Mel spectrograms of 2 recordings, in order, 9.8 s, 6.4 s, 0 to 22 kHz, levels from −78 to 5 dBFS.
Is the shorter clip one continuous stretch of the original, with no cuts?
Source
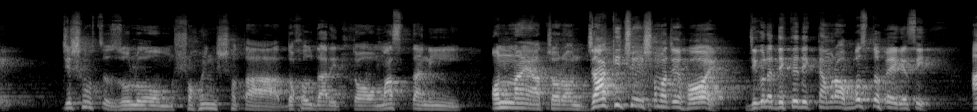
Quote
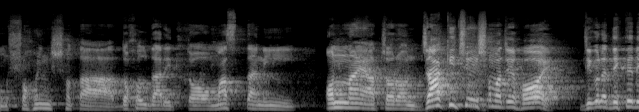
yes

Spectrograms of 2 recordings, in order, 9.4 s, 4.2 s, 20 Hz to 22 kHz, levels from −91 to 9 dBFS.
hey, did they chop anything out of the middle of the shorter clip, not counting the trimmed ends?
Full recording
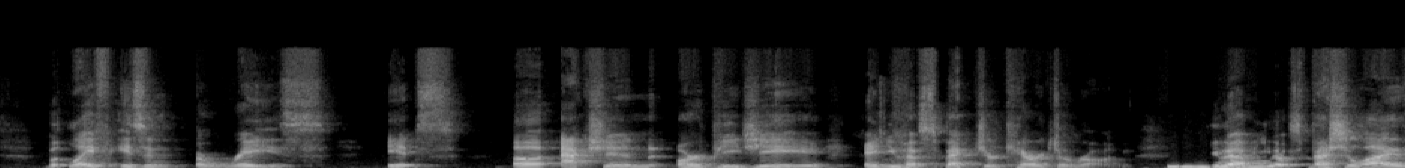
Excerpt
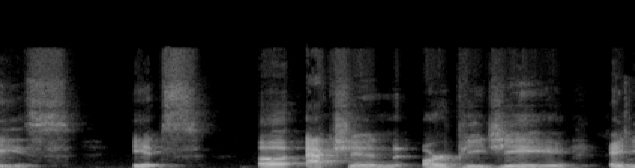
no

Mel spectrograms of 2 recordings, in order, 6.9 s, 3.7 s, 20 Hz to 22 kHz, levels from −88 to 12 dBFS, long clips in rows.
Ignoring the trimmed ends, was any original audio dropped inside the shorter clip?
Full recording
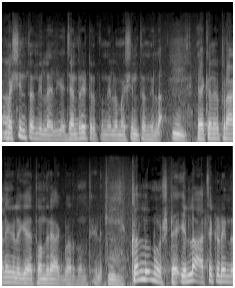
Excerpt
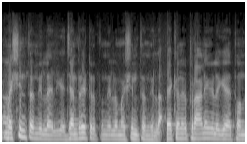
yes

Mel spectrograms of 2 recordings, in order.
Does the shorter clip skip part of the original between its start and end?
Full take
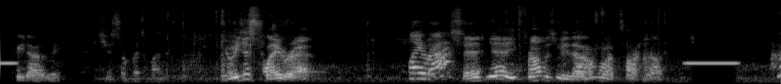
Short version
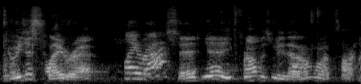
yes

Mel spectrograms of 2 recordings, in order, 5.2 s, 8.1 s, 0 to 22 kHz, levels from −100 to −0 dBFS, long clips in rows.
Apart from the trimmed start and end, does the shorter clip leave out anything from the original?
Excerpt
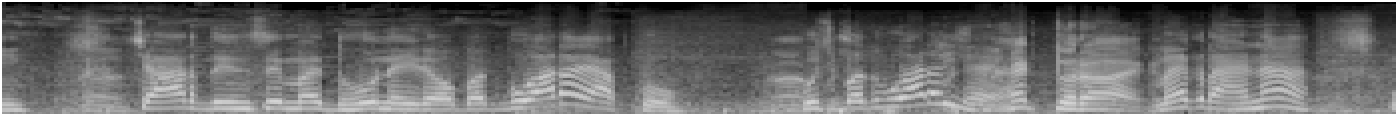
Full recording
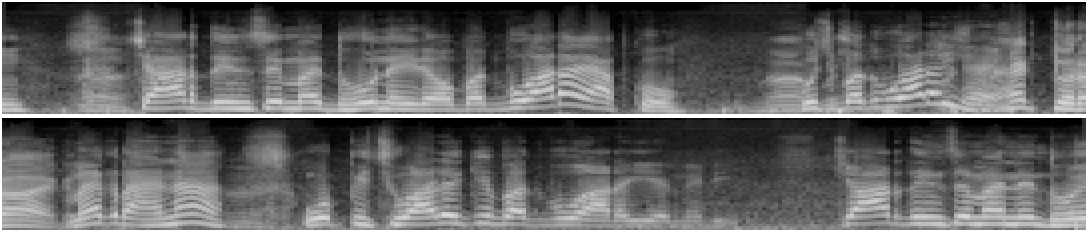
no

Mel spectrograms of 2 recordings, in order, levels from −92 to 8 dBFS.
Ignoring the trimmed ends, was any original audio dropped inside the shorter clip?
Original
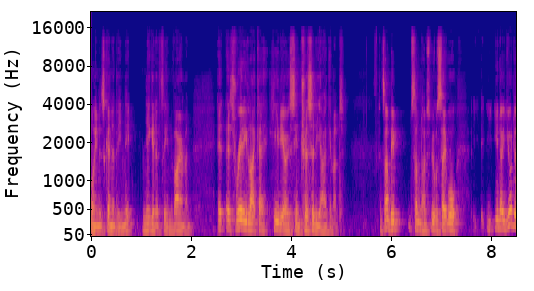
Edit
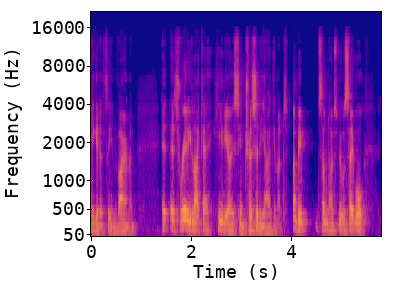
yes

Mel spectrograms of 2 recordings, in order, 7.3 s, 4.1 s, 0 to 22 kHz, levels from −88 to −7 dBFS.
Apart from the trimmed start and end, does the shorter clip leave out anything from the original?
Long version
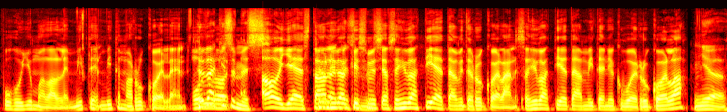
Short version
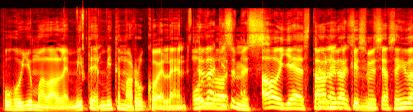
no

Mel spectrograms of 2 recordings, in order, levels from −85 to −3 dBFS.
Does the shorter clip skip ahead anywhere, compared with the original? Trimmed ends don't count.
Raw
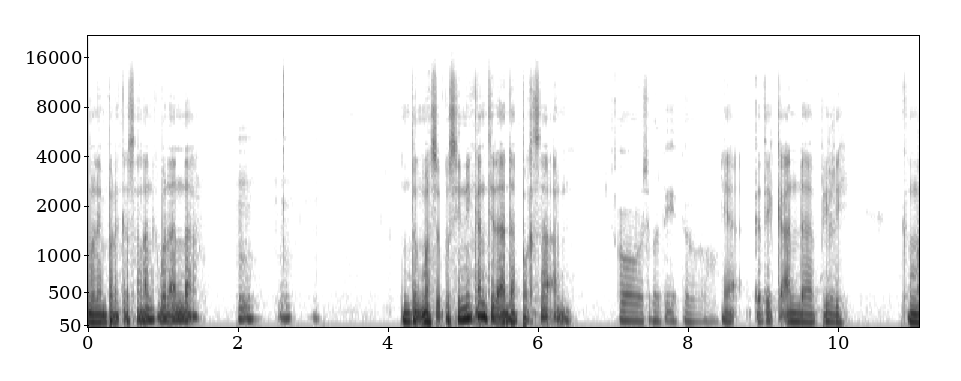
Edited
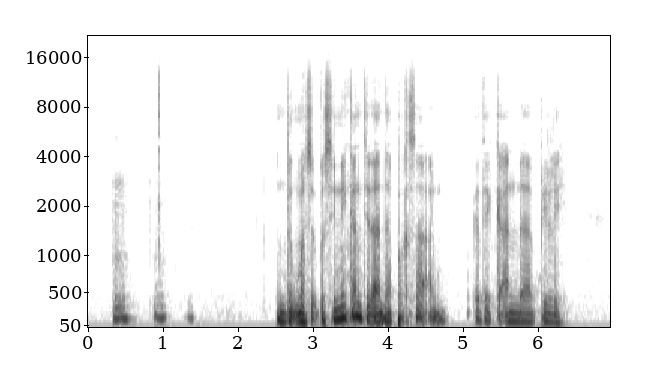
yes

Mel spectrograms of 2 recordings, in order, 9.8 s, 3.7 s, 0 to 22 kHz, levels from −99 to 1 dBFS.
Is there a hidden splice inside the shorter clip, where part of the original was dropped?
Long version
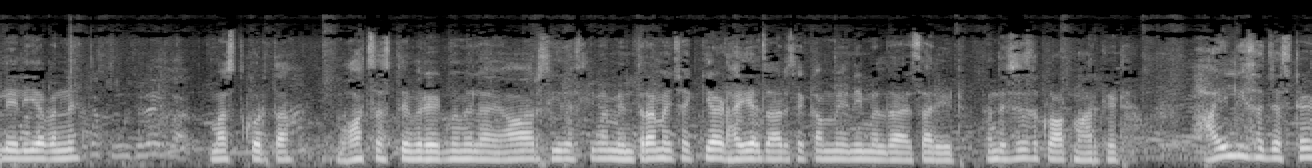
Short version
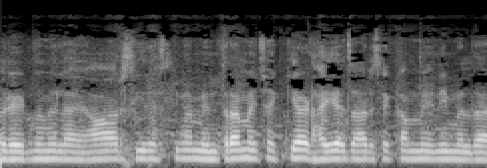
no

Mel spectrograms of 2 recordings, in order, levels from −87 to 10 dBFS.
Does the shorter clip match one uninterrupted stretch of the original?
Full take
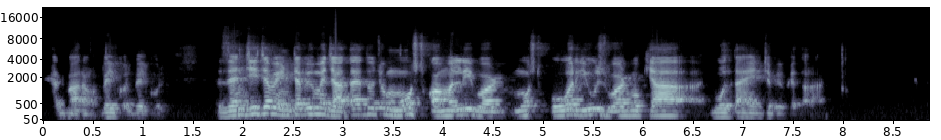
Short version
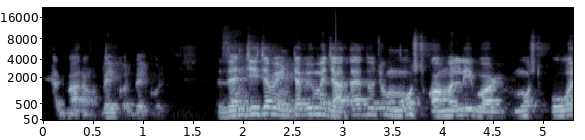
yes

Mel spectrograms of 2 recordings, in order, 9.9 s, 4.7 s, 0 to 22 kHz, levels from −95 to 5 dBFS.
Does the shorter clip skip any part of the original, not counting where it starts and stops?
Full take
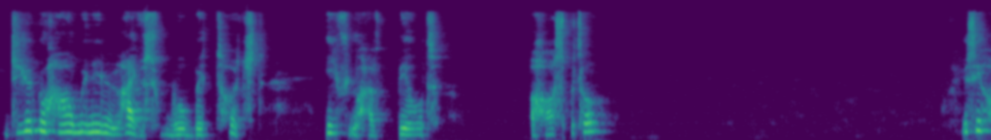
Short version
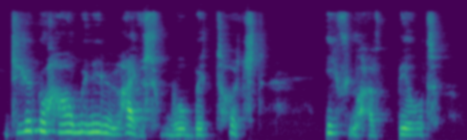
no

